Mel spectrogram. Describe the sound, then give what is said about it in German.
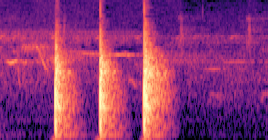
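Three quick, evenly spaced knocks on a wooden pole, fairly loud, each a short dull thud, followed by quiet. “lief aber zu einem Holzmast und klopfte dreimal.”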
